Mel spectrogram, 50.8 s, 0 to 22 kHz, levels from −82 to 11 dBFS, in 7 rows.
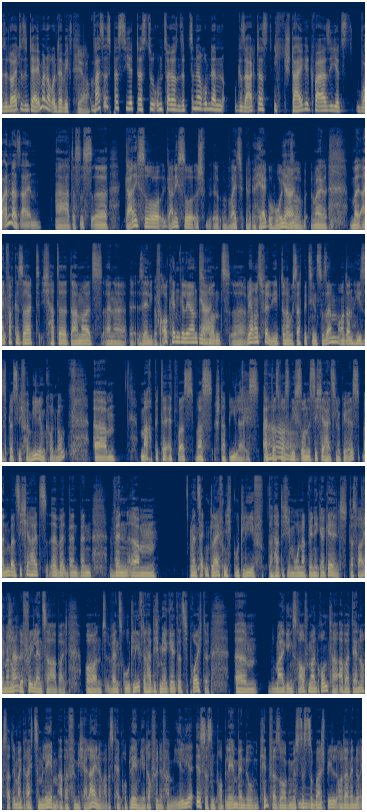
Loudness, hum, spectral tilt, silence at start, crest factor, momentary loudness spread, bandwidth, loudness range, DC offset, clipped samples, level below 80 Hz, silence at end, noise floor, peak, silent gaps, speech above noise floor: -22 LUFS; none; -5.5 dB/octave; 0 s; 14 dB; 7 LU; 15.5 kHz; 2 LU; under 0.1%; under 0.1%; -44 dBFS; 0 s; -73 dBFS; -8 dBFS; none; 52 dB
